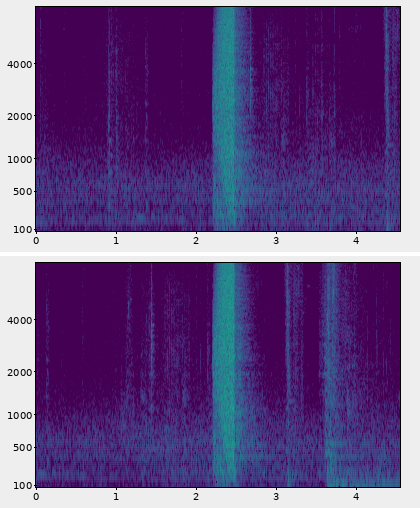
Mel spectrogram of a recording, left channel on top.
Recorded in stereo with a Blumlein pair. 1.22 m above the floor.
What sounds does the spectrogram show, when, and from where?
2.2 s a whoosh: 10° right, 0.5 m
